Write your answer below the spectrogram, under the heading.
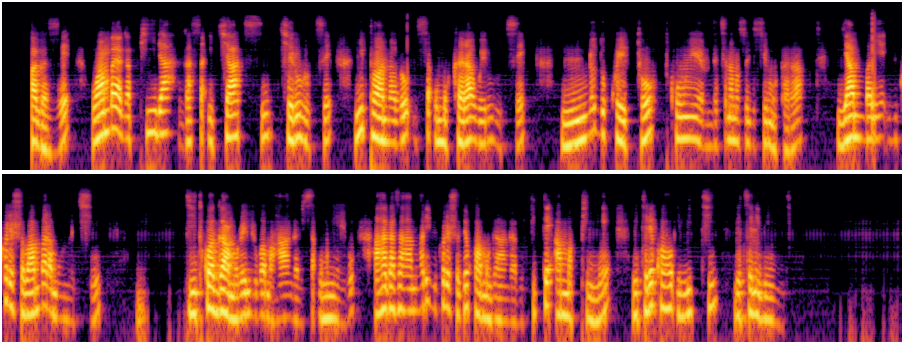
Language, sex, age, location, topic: Kinyarwanda, male, 25-35, Kigali, health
